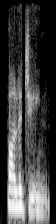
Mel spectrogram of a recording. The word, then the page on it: polygene: Indian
